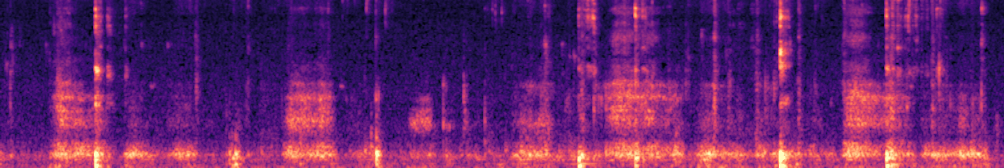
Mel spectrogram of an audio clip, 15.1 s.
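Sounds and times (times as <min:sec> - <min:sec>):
close-up chewing: 0:06.6 - 0:15.0.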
